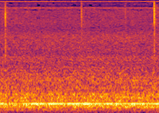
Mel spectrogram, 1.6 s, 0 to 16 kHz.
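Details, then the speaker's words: Parweld XDI 201 AC/DC TIG welder on a first TIG weld, with the earth clamp connected through a piece of wire. A steady buzzing arc with faint crackles and hisses. The fizzing is suspected to come from dirt in the iron; the weld still came out reasonably well. "hear it fizzing a little bit. I think that's probably just crap in the iron, but it did actually weld reasonably well."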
